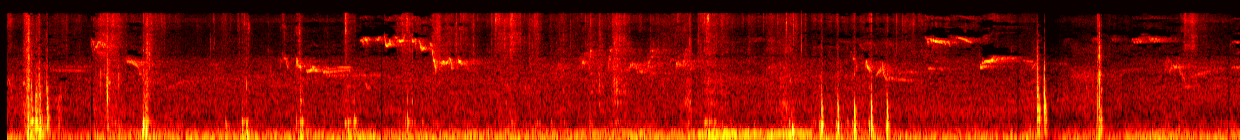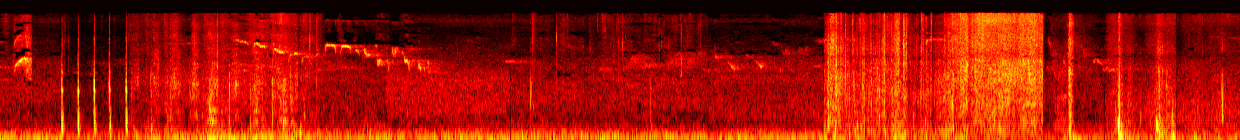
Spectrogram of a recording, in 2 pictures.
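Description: Small birds chirping again and again in woodland over a steady low rumble, with scattered knocks and clicks, two quick runs of rapid clicks, and a loud rush of noise lasting about two seconds near the end.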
